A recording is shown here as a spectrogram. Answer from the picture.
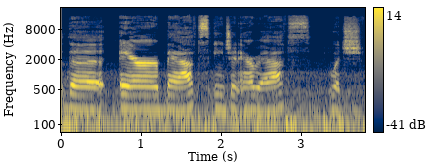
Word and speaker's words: Aire: And I called the Aire Baths, Ancient Aire Baths, which I can't wait to tell you guys about.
